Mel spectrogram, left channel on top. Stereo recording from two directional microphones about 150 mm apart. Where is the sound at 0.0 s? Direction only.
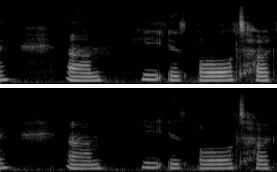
30° left (ahead or behind); by 1.9 s 45° left (ahead or behind).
